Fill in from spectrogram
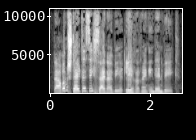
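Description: A woman's voice: fairly high pitch, lively intonation, fairly quick, darkish tone, no echo. A woman reading a children's story aloud, adding informal asides to her young listeners.

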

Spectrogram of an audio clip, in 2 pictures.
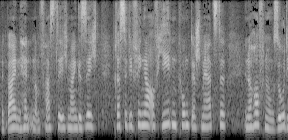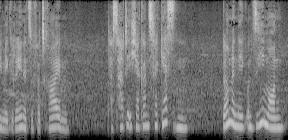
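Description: Woman narrator, first-person story, measured, steady, mid-pitched, faint background hiss.

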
